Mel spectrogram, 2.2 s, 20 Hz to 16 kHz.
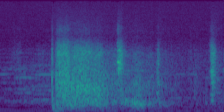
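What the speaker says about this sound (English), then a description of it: "Who's shooting?" Gunfire in a 1950s Lone Ranger western episode: a single loud, booming shot with a rolling echo, followed by a few fainter, softer pops and knocks, and no speech.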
